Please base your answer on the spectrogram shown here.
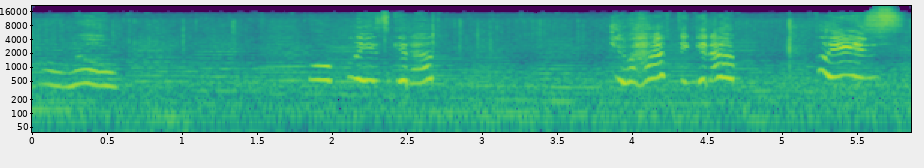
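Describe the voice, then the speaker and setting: A woman playing a tiny, haughty, distrustful fantasy creature in an audio drama, squeaky and dramatically indignant. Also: animated, slow pace, over music, exaggerated voice. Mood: pleading.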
